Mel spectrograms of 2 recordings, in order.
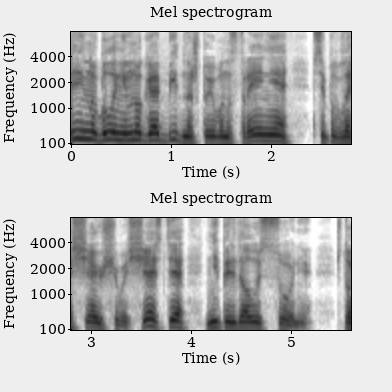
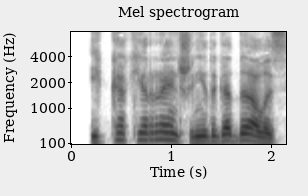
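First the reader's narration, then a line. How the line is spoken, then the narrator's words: Sudden whisper. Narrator (Russian): прошептала вдруг Софья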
